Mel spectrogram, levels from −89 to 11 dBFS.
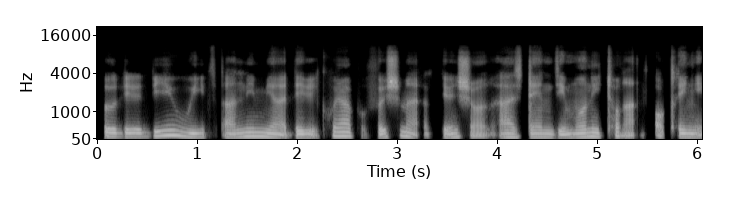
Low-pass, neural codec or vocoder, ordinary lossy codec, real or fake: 10.8 kHz; codec, 24 kHz, 0.9 kbps, WavTokenizer, large speech release; none; fake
